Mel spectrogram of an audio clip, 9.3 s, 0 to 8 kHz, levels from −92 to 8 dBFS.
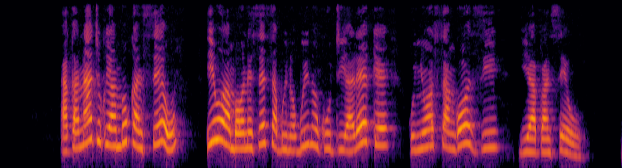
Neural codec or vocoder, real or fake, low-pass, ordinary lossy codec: none; real; 7.2 kHz; Opus, 64 kbps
